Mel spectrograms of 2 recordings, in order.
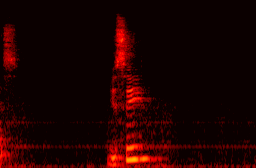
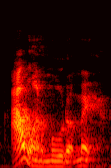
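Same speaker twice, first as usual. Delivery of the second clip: lower, dreamy I wanna move to America; a wistful newcomer, lower; eager would-be emigrant; 7 semitones lower, much faster than usual. Retold or imitated. Preacher voicing people who long for America, lower and dreamy.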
